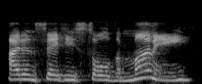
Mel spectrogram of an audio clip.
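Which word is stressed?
money. The stress falls on the word money. He took something other than the money. "but he stole something"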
